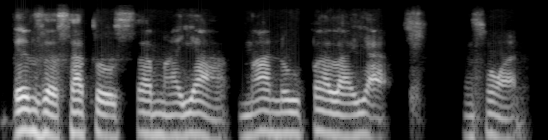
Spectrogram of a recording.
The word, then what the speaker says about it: sattva: Sattva is pronounced Sato in Tibetan.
